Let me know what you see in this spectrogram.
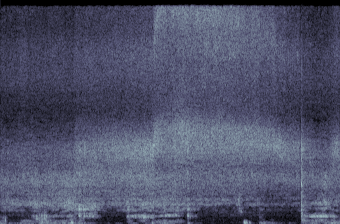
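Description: Potatoes and cauliflower in masala sizzling in hot oil in an aluminium pot while a spoon stirs them, knocking and scraping against the pot now and then. The sizzle gets louder about two seconds in. This is the bhuna stage, frying the vegetables in the masala until the oil separates.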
